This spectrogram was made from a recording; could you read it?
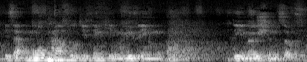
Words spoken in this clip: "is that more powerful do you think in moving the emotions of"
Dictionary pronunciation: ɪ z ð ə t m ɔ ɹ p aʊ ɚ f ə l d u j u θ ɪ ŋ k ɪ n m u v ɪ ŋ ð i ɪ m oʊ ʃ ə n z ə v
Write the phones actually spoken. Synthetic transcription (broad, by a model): ɪ z ð ə t m ɔ ɹ p aʊ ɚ f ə l d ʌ j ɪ θ ɪ ŋ k ɪ n m u v ɪ ŋ ð i ɪ m oʊ ʃ ə n z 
